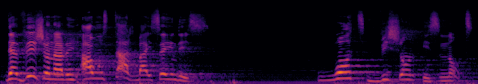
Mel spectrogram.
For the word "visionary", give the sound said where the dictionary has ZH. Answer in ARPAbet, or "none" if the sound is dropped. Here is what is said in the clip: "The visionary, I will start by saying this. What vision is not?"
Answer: SH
